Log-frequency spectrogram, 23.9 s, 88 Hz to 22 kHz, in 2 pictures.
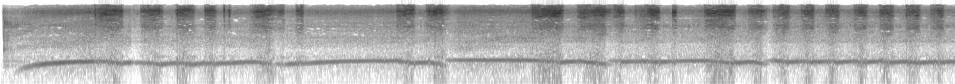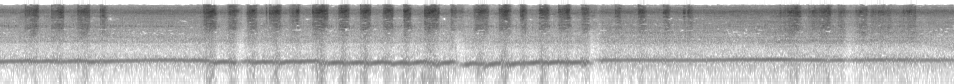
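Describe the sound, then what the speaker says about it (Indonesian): A hand angle grinder fitted with a 60-grit sanding disc works on a fishing rod handle, its steady motor drone running throughout while rough, rasping bursts of abrasion come and go repeatedly as the disc meets the grip. "Ini saya memakai amplas mesin gerinda tangan grid 60."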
